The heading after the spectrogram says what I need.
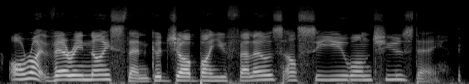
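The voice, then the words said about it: Imitated British accent. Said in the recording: “I could try to impersonate ... Was I even in the ballpark you were, of a very, British? ... I get British and, accent impressions on a day-to-day basis”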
